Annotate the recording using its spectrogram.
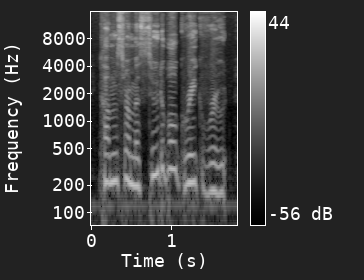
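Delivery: ordinary delivery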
